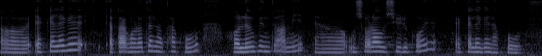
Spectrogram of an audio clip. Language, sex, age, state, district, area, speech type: Assamese, female, 45-60, Assam, Nagaon, rural, spontaneous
